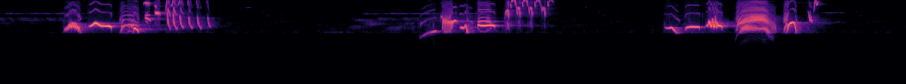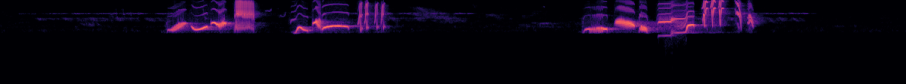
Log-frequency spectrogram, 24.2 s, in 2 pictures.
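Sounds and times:
Eurasian blackbird singing: 0:00.0 - 0:03.4, 0:04.6 - 0:07.5, 0:08.8 - 0:11.3, 0:12.5 - 0:23.0.

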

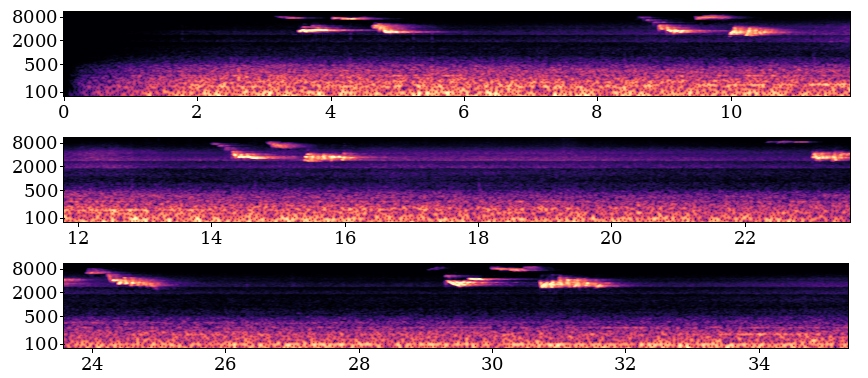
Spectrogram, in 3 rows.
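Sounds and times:
low rumble: 0:00.1 - 0:35.3
European robin singing: 0:03.2 - 0:05.6, 0:08.6 - 0:10.9, 0:14.0 - 0:16.5, 0:22.4 - 0:25.3, 0:29.0 - 0:32.0.

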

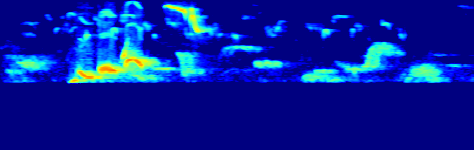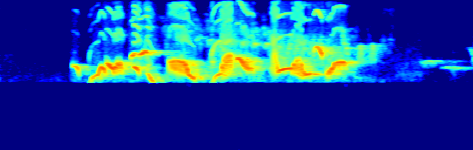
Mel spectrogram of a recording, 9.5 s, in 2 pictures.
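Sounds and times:
Eurasian blackbird Turdus merula singing warbled phrases with squeaky twittering: 0:00.2 - 0:04.4, 0:05.5 - 0:09.4.

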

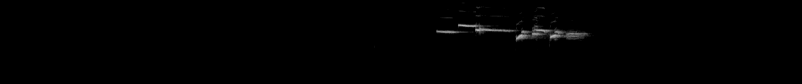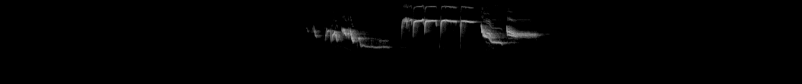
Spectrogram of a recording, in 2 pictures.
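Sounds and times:
European robin singing: 0:04.4 - 0:06.0, 0:11.1 - 0:13.5.

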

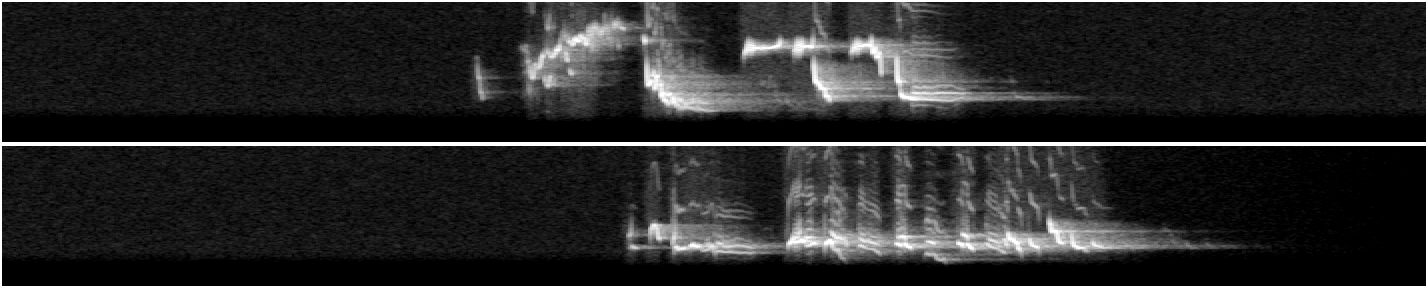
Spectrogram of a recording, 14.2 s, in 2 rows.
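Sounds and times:
European robin singing: 0:02.4 - 0:05.2, 0:10.3 - 0:13.1.

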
